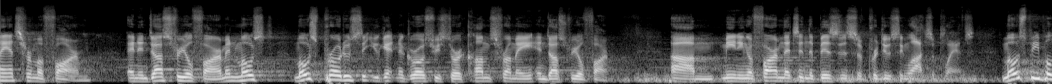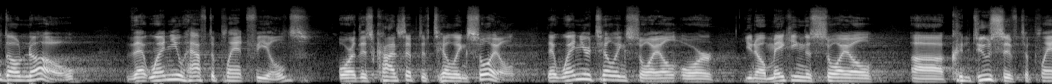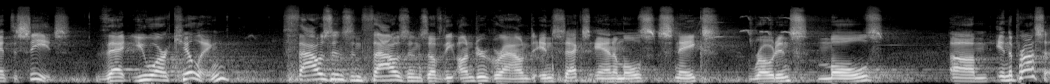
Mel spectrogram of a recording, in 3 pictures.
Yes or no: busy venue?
yes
